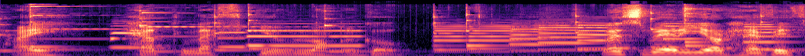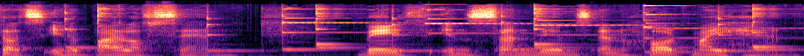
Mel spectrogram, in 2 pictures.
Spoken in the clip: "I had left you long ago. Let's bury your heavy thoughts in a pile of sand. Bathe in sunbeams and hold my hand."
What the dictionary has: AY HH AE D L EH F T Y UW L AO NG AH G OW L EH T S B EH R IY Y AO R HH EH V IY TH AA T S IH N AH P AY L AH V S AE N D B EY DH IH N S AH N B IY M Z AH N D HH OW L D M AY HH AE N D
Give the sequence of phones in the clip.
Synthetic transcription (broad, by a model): AY HH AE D L EH F T Y UW L AO NG AH G OW L EH T S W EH R IY Y AO R HH EH V IY TH AA T S IH N AH B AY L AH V S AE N B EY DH IH N S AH N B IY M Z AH N HH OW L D M AY HH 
